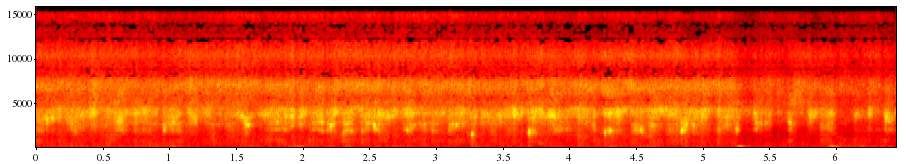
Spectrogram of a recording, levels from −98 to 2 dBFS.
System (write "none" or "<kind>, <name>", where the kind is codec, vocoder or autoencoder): autoencoder, DAC-VAE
